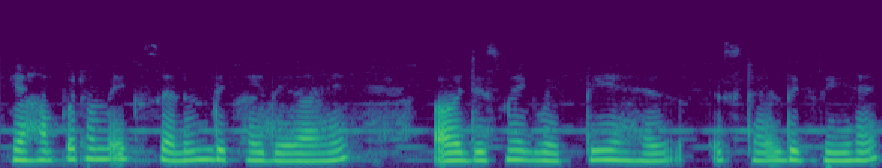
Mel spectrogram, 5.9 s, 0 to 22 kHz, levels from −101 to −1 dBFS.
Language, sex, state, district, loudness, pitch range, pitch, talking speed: Hindi, female, Uttar Pradesh, Etah, -32 LUFS, 190-215 Hz, 200 Hz, 185 wpm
